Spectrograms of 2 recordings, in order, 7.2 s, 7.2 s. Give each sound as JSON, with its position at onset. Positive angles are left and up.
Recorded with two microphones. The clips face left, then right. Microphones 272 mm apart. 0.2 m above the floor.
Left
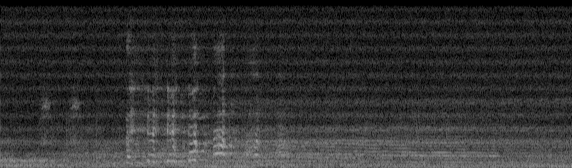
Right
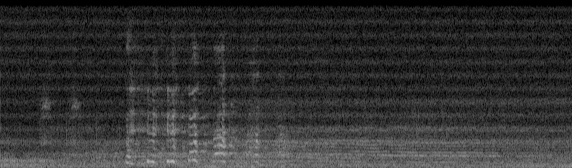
{"t": 1.6, "sound": "laughter", "side_deg": -40, "distance_m": 3.5}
